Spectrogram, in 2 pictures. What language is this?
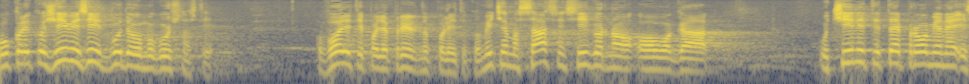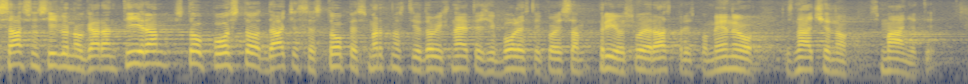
Croatian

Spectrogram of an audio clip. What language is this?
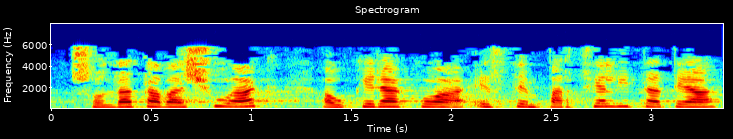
Basque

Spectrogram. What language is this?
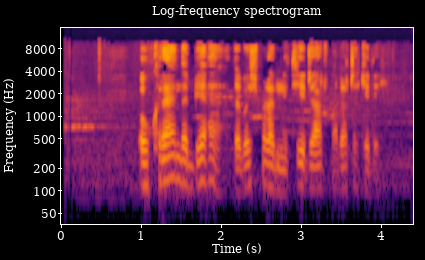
Pashto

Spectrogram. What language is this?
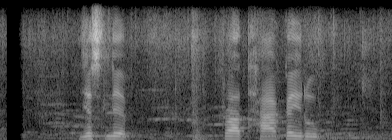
Nepali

